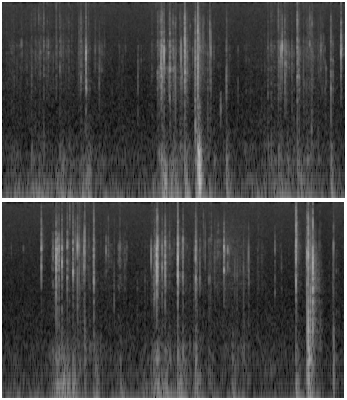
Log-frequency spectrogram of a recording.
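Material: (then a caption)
Soap. A utility knife blade shaves and scrapes a solid cream bar of soap carved to a narrow shape, producing crisp, dry crackling and crunching scrapes. The bright strokes come in short bursts, the loudest near the three-second mark and again near the end, over a faint low steady hum.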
